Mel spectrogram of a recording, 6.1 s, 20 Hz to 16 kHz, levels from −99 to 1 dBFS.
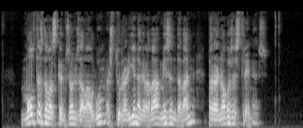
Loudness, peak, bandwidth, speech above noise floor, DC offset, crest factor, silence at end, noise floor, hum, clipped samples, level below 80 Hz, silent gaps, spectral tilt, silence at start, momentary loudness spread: -17 LUFS; -2 dBFS; 11.5 kHz; 41 dB; under 0.1%; 16 dB; 0.8 s; -58 dBFS; none; under 0.1%; -58 dBFS; none; -6 dB/octave; 0.45 s; 12 LU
